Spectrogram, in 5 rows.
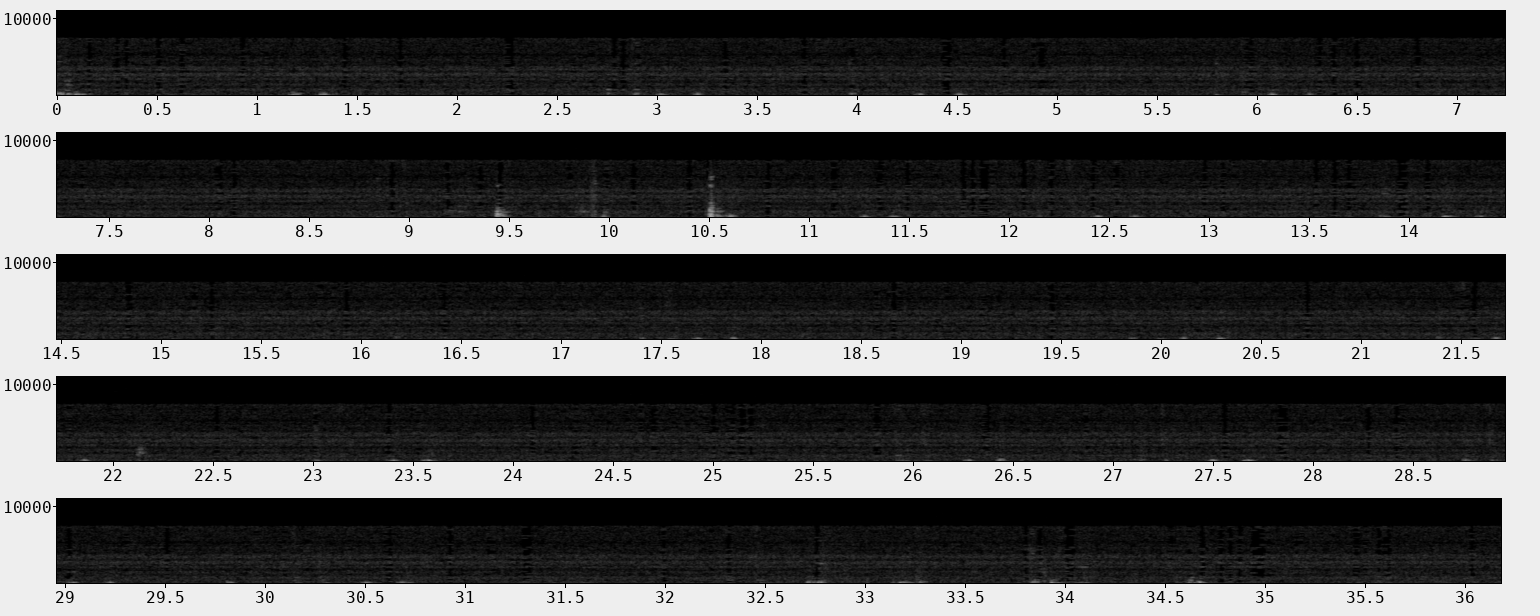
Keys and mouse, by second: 3.2 e, 12.5 e, 20.2 e, 32.5 e, 33.5 shift+middle click.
